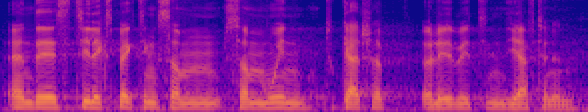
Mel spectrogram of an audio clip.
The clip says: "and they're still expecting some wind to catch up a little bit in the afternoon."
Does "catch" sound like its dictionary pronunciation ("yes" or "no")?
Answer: yes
